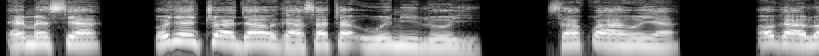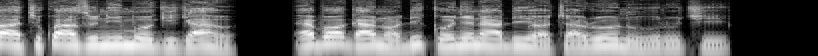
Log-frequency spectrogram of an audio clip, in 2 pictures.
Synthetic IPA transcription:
e˦me˦sa˦ | o˦ɲe˦n̩˦t͡ʃʊ˦a˨d͡ʒa˦ɦʊ˨ɡa˨a˨sa˦t͡ʃa˦ʔu˨we˦niː˦lo˦jḭ˨ | sa˦kʷa˦ɦʊ˦ja˦ | ɔ˦ɡa˨a˨lʊ˦a˨t͡ʃi˦kʷa˦a˨zʊ˦ni˦m˦o˦˨ɡi˨ɡa˦ɦʊ̰˨ | e˦bɔ˦ɡa˨˦nɔ˨dɪ˦ko˦ɲe˦na˨a˨dɪ˦jɔ˨t͡ʃa˦ɾu˦o˦nu˨ɦu˨ɾu˦t͡ʃi˦

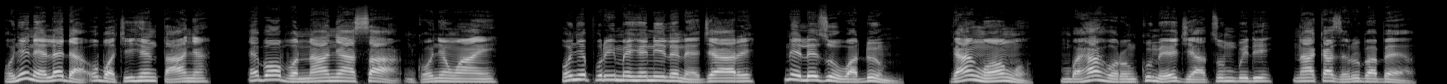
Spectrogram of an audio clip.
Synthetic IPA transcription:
o˦ɲe˦ne˨le˦da˨ʔʊ˦bɔ˨t͡ʃi˦ɦe˦n̩˦ta˨a˦ɲa˦ | e˦bɔ˦bʊ˨n̩˦na˦a˦ɲa˦a˨sa˦˨ŋ̩˨ko˦ɲe˦ŋʷa˦ɲɪ˦ | o˦ɲe˦pʊ˦ɾi˦me˦i˦ɦe˦niː˦le˦ne˨d͡ʒe˦a˦ɾɪ˦ | ne˦˨le˦zo˦˨wa˨du˦˨m̩˨ | ɡa˨a˦ŋʊ˨ɔ˦ŋʊ̰˨ | ŋ͡m̩˨ɡ͡be˨ɦa˦ɦʊ˨ɾʊ˨ŋ̩˨ku˦me˨e˦d͡ʒi˨a˨tʊ˦ŋ͡m̩˦ɡ͡bi˦di˦ | na˦ka˦ze˨ɾu˦ba˦be˦˨l

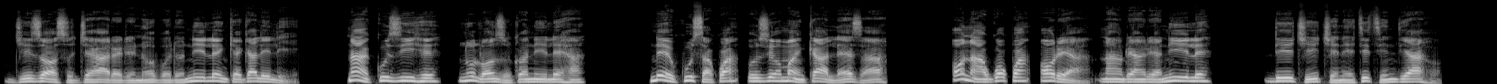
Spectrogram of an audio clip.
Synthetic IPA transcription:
d͡ʒi˦s̬ɔ˨sd͡ʒe˨ɦa˨ɾɪ˨ɾɪ˨no˨bo˨do˨niː˦le˦ŋ̩˨ke˦ɡa˦li˦lḭ˨ | na˦˨a˨kʊ˦zi˦i˦ɦe˦nʊ˦lɔ˨n̩˦zʊ˨kɔ˦niː˦le˦ɦa˦ | ne˦˨kʷu˦sa˨kʷa˦o˦zi˦ɔ˦ma˦ŋ̩˨ka˦a˨le˨ɛ˦za˨a˦ɦ | ɔ˦na˨a˨ɡʷɔ˦kʷa˦ɔ˦ɾja̰˨na˨n̩˨ɾja˨n̩˨ɾja˨niː˦le˦ | dɪ˦t͡ʃi˨i˦t͡ʃe˨ne˨ti˦ti˨n̩˦dɪ˦a˦ɦʊ̰˨

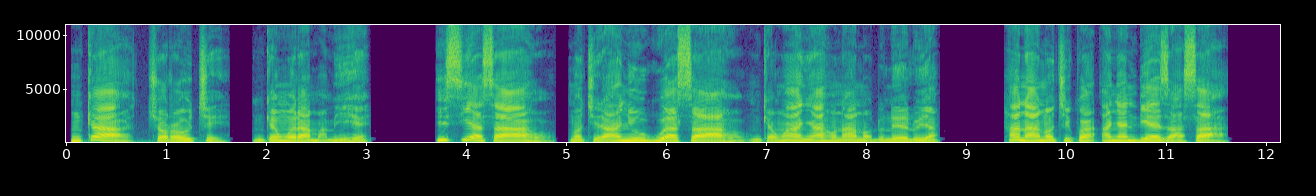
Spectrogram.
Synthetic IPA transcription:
ŋ̩˨ka˦˨t͡ʃɔ˨ɾɔ˨u˦t͡ʃḛ˨ | ŋ̩˨ke˦ŋʷe˨ɾa˦˨ma̰˨m˦i˦ɦe˦ | i˦si˦a˦saː˦˨a˦ɦʊ̰˨nɔ˨t͡ʃi˨ɾa˨˦ɲ˦u˦ɡʷu˦a˦saː˦˨a˦ɦʊ̰˨ŋ̩˨ke˨ŋʷaː˦˨ɲɪ˨a˦ɦʊ˨na˨a˦nɔ˨dʊ˦ne˦lu˦ja˦ | ha˦na˨a˦nɔ˨t͡ʃi˦kʷa˦ʔa˦ɲa˦n̩˦dɪ˦e˦za˨saː˦˨

